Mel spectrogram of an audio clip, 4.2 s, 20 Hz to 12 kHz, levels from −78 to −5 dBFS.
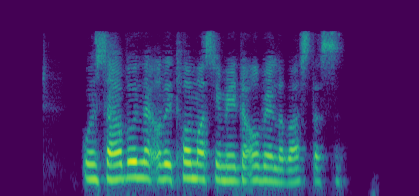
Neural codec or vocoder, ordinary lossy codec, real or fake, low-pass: codec, 16 kHz, 0.5 kbps, FunCodec, trained on Chinese and English, 25 frames a second; AAC, 32 kbps; fake; 7.2 kHz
